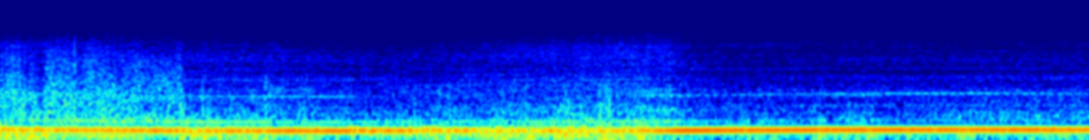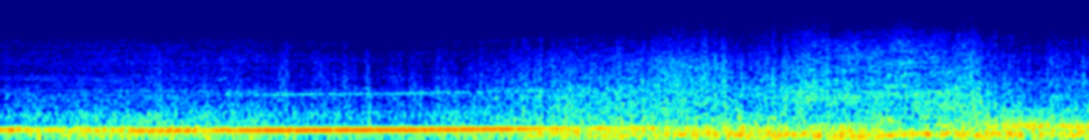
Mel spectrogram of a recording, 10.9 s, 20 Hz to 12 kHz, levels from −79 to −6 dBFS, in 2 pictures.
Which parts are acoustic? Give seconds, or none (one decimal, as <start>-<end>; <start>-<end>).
0.0-9.5; 10.2-10.9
